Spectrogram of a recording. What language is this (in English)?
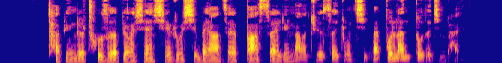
Chinese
